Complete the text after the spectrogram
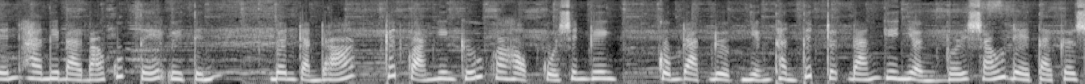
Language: Vietnamese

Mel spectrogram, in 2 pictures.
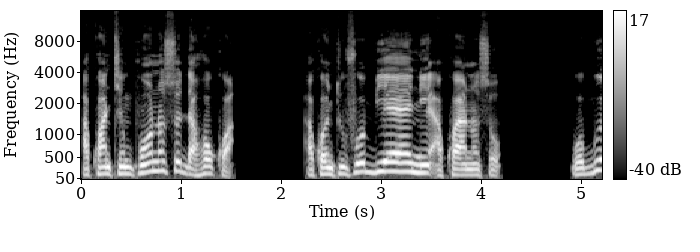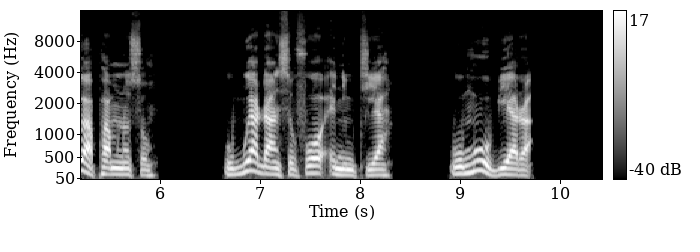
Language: Akan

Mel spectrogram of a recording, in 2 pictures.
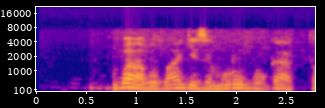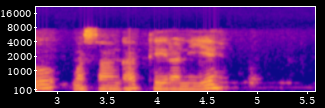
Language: Kinyarwanda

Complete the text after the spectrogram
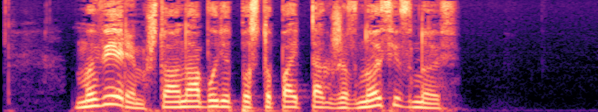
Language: Russian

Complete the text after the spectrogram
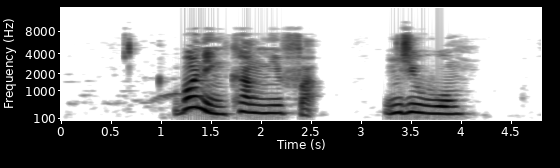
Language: Mungaka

